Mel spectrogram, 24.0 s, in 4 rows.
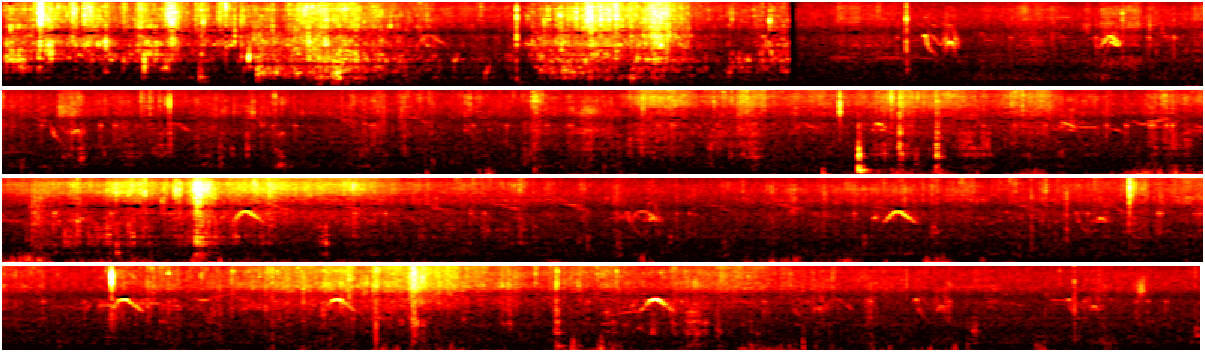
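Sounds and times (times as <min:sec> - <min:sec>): footsteps on dry ground: 0:04.2 - 0:17.8
dry grass rustling: 0:04.2 - 0:23.9.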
